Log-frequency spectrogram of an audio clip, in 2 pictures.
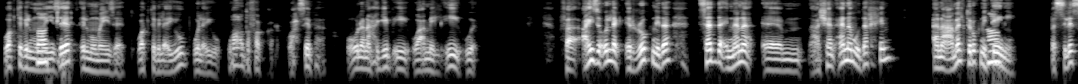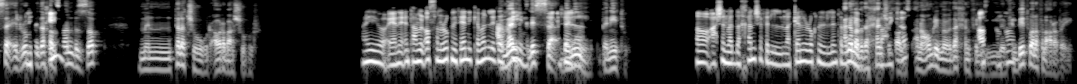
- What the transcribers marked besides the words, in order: distorted speech; tapping
- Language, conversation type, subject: Arabic, podcast, إيه ركنك المفضل في البيت وإيه اللي بتحبه فيه؟
- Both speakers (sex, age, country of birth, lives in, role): male, 20-24, Egypt, Egypt, host; male, 55-59, Egypt, United States, guest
